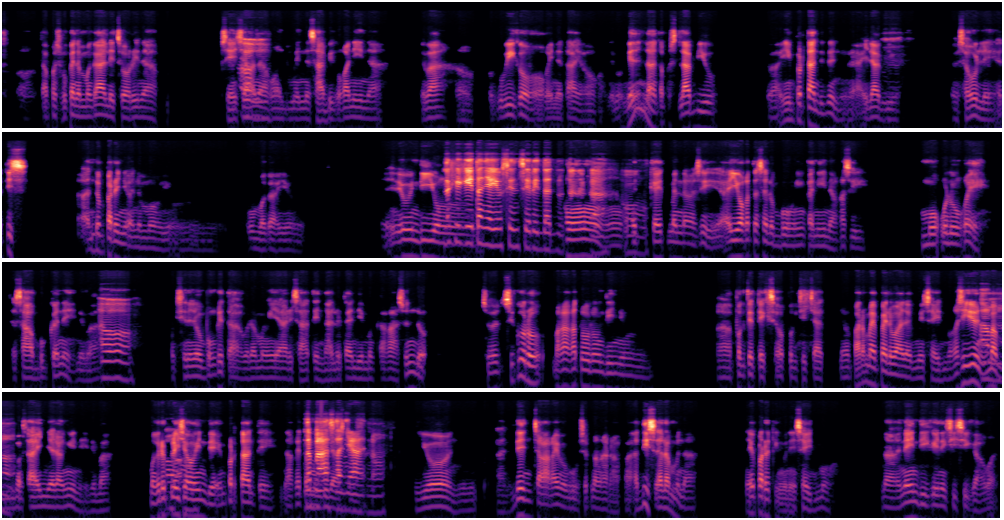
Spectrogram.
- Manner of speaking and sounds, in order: tapping; other background noise
- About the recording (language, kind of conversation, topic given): Filipino, unstructured, Ano ang papel ng komunikasyon sa pag-aayos ng sama ng loob?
